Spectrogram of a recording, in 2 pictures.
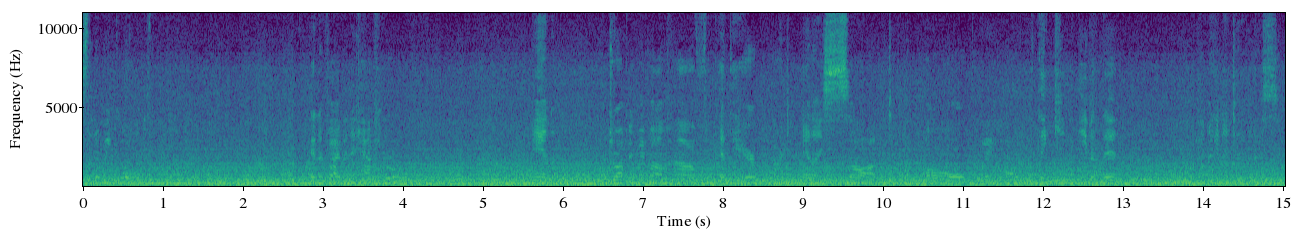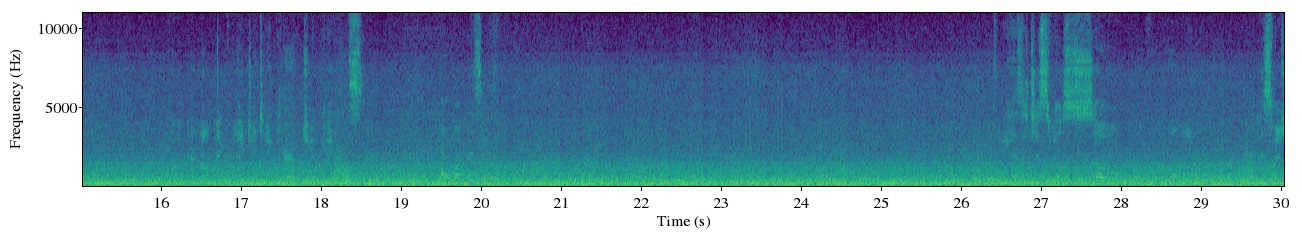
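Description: Steady road, tyre and engine noise inside the cabin of a 2011 VW Tiguan cruising at highway speed, with a constant low hum.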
